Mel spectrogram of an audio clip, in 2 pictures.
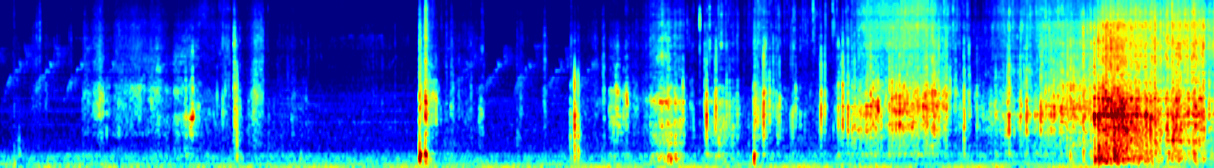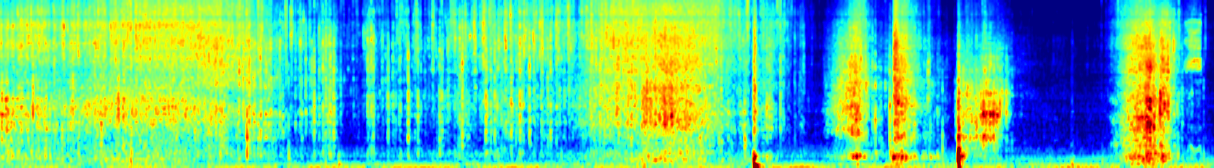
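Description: Small smooth pebbles and gravel pouring from a plastic bucket into a black plastic preformed pond liner: a few light clicks at first, then a long, loud rushing clatter of stones on plastic, followed by several shorter pours near the end.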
